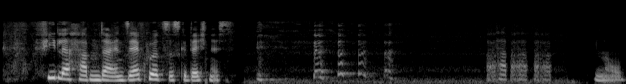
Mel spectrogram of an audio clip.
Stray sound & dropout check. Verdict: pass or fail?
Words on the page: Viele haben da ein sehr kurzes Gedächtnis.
fail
